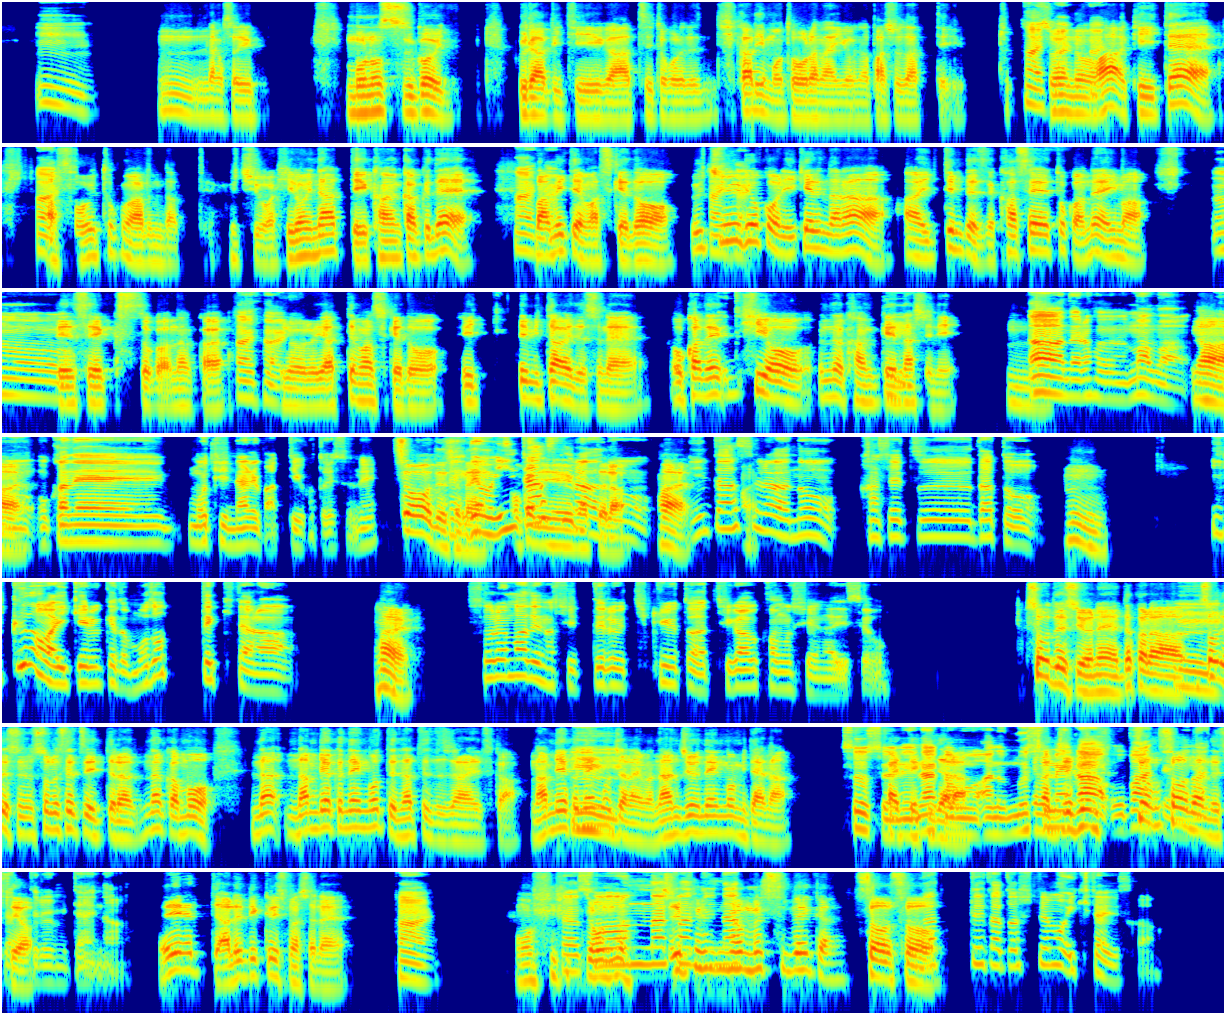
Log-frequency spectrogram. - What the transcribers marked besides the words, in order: other background noise; laughing while speaking: "やっぱ自分"; laughing while speaking: "ほんとの、自分の娘が、そう そう"
- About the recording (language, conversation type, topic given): Japanese, unstructured, 宇宙についてどう思いますか？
